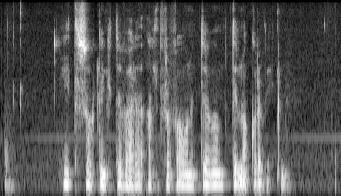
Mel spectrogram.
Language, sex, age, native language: Icelandic, female, 50-59, Icelandic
